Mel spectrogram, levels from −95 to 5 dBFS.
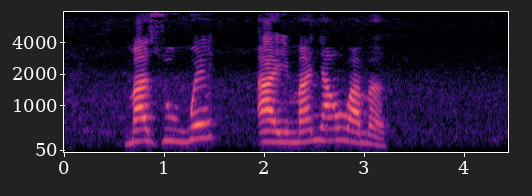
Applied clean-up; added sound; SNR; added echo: none; none; none; none.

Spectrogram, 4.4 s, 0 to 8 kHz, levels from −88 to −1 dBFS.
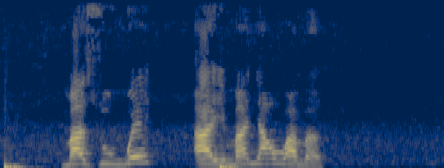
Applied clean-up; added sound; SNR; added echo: none; Bass drum; 8 dB; none.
